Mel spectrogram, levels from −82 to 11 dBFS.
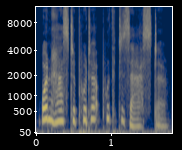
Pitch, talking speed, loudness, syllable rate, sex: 225 Hz, 230 wpm, -20 LUFS, 6.0 syllables/s, female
